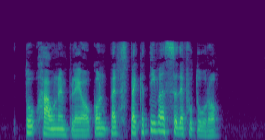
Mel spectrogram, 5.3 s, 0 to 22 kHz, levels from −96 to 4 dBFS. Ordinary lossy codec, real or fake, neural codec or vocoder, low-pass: MP3, 64 kbps; real; none; 7.2 kHz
